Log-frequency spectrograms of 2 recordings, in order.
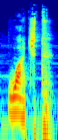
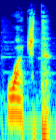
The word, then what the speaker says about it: watched: un verbo regular y la terminación Ed del pasado se pronuncia pronuncia como t watched watched el verbo watched en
